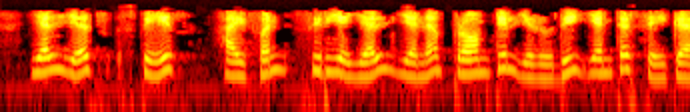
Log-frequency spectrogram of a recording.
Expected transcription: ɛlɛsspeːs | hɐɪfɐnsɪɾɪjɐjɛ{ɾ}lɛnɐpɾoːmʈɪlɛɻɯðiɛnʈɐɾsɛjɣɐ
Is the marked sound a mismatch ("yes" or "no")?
yes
